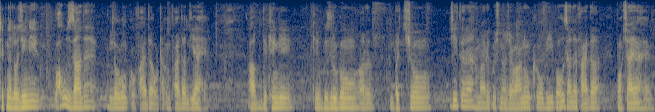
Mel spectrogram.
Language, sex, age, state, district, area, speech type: Urdu, male, 30-45, Bihar, Khagaria, rural, spontaneous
